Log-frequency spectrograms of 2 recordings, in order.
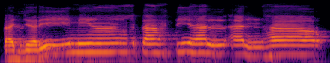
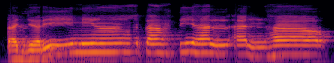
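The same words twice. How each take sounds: First: The n is clear with a brief nasal hum. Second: The same.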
